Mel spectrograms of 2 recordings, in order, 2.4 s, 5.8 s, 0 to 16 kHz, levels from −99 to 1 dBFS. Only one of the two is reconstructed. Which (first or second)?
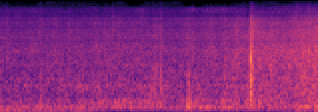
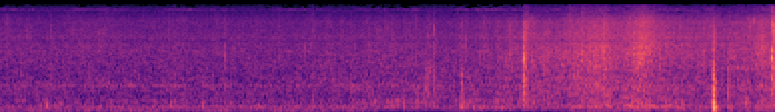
first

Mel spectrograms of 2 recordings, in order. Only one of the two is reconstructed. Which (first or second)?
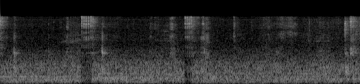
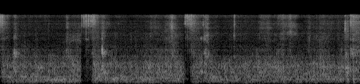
second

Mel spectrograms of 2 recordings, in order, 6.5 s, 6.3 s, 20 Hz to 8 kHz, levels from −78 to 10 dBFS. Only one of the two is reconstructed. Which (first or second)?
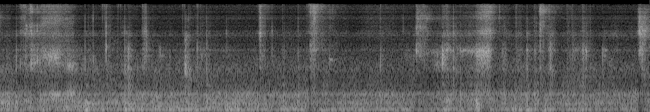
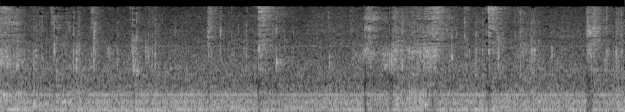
first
